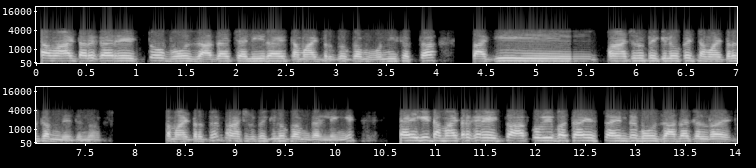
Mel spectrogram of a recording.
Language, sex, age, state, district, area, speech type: Hindi, male, 18-30, Madhya Pradesh, Jabalpur, urban, conversation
